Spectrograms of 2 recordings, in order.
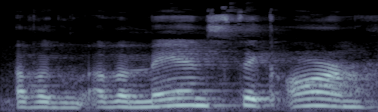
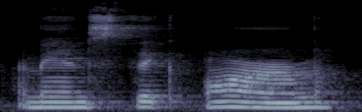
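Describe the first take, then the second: First: Said in the usual way. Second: Slow, puzzled reread. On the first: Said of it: "read that again". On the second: Real, not acted. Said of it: "That's what it says".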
